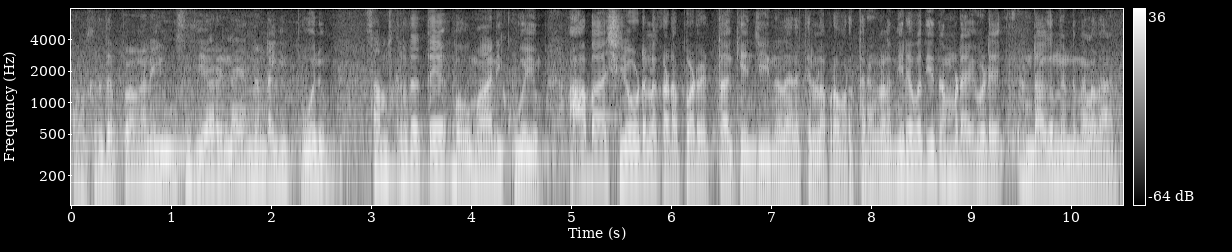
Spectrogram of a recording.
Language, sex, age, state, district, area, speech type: Malayalam, male, 18-30, Kerala, Kozhikode, rural, spontaneous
